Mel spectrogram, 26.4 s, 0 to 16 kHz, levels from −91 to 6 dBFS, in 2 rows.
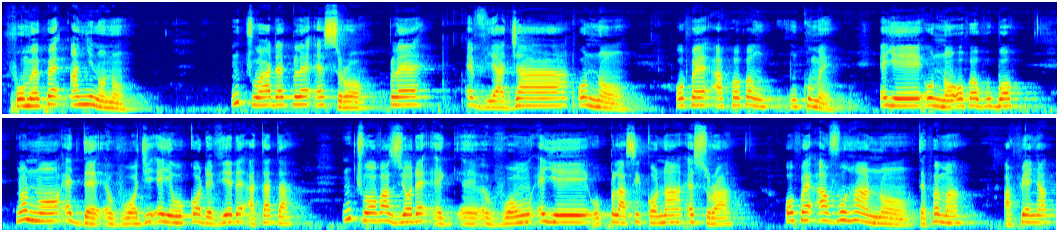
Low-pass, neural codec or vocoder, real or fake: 14.4 kHz; none; real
